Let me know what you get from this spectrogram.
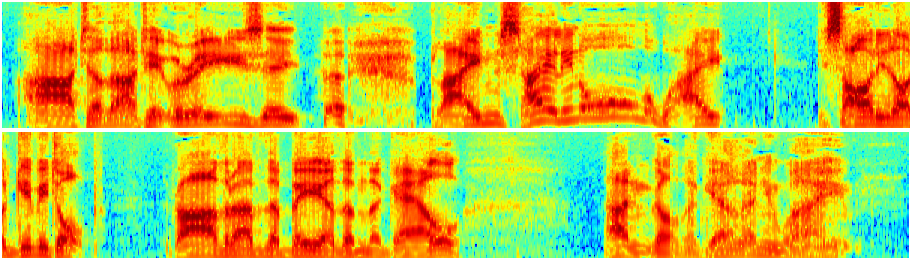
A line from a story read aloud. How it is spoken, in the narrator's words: laughed and said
